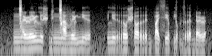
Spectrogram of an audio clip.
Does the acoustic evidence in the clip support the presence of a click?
yes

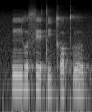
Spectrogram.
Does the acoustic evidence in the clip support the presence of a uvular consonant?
no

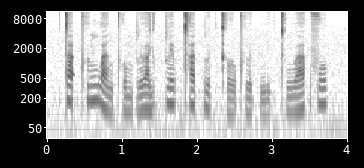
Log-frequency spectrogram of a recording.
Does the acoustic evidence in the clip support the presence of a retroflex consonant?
no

